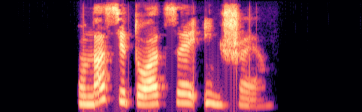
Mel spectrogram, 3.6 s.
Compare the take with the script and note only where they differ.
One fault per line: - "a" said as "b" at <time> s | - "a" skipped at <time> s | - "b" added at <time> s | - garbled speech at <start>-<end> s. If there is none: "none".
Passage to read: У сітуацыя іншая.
- "нас" added at 0.9 s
